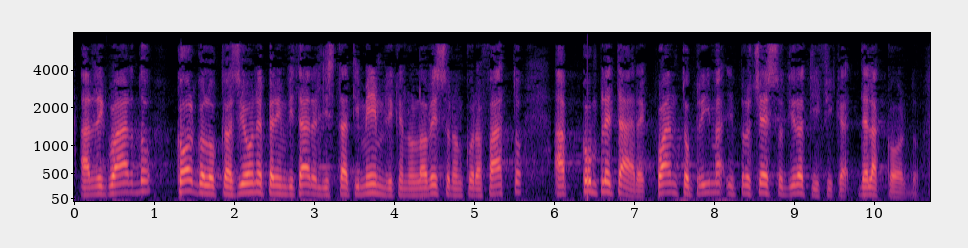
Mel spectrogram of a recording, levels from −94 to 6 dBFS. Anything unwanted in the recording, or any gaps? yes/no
yes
